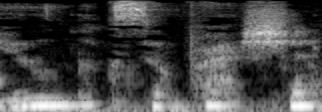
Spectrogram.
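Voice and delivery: soft, unvoiced whispered aside.

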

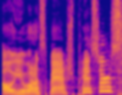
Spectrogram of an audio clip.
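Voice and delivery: put-on casual, relaxed Southern accent, man's voice. Retelling a TikTok of two Southern people, the man's reply, in a Southern accent. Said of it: "it was definitely like two Southern people".

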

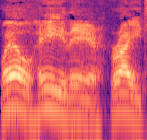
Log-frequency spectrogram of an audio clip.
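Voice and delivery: badly done phony Texan cowboy accent. Mocking an actor's accent in the movie Cellular, a bad fake American cowboy accent. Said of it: "That's not American at all".

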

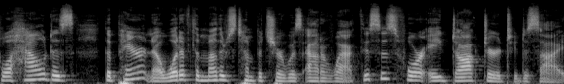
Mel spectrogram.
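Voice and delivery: ordinary delivery

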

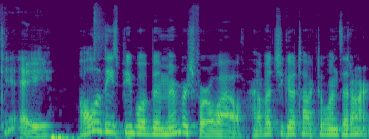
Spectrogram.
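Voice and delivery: play-acted, pointed, tongue-in-cheek sarcastic sing-song. Retelling what they tell people who talk only to longtime members, mock-sarcastic remark. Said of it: "It's more like a sarcastic comment like".

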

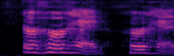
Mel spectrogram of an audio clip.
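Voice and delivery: plain

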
